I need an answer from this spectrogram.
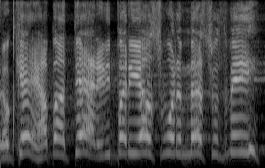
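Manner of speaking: proud king daring anyone to challenge him; boastful king. Acted. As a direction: gloat at the whole court. King gloats after the execution.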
